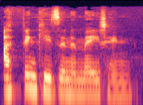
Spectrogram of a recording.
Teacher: The word think is stressed in this sentence, and he's is unstressed. When these words are linked, the H is dropped.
